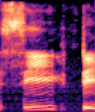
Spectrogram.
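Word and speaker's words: city: जिसे लेते एक नंबर, जैसे सी आई टी वाई, तो यहाँ पे सी के बाद देखिए क्या आया है, आई है, तो सी का उच्चारण यहाँ पे क्या हो गया, स हो गया। क्या हो गया है, स हो गया है। तो इसको हम लोग पढ़ेंगे सी टी। क्या पढ़ेंगे, सिटी।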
